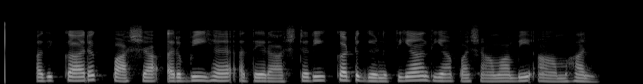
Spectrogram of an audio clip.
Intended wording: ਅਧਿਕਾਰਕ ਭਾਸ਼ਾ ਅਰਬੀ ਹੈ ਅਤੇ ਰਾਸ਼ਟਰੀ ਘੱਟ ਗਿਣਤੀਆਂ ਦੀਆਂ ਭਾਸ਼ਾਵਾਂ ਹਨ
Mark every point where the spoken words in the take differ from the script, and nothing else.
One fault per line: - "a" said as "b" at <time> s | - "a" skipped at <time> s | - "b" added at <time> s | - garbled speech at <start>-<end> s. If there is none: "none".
- "ਵੀ ਆਮ" added at 5.1 s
